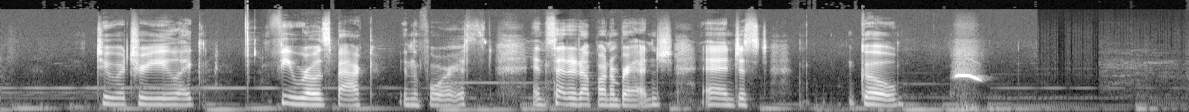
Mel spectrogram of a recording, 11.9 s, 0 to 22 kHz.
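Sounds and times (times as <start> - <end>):
speech: 1.0 - 2.2, 2.8 - 7.9, 8.6 - 9.1
short sharp human whistle as a command for an animal to stay: 9.5 - 9.9.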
